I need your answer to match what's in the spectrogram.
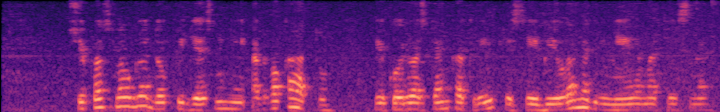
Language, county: Lithuanian, Kaunas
